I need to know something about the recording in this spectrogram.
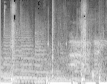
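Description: Background music with heavy bass and a regular beat.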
